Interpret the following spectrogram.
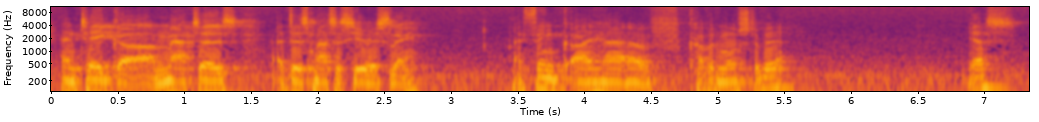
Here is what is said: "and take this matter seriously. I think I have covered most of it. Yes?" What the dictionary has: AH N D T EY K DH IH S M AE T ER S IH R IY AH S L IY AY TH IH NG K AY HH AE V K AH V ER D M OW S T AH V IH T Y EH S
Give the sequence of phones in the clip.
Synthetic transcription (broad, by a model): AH N T EY K DH IH S M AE T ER S IH R IY AH S L IY AY TH IH NG K AY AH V K AH V ER D M OW S T AH V IH T Y EH S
